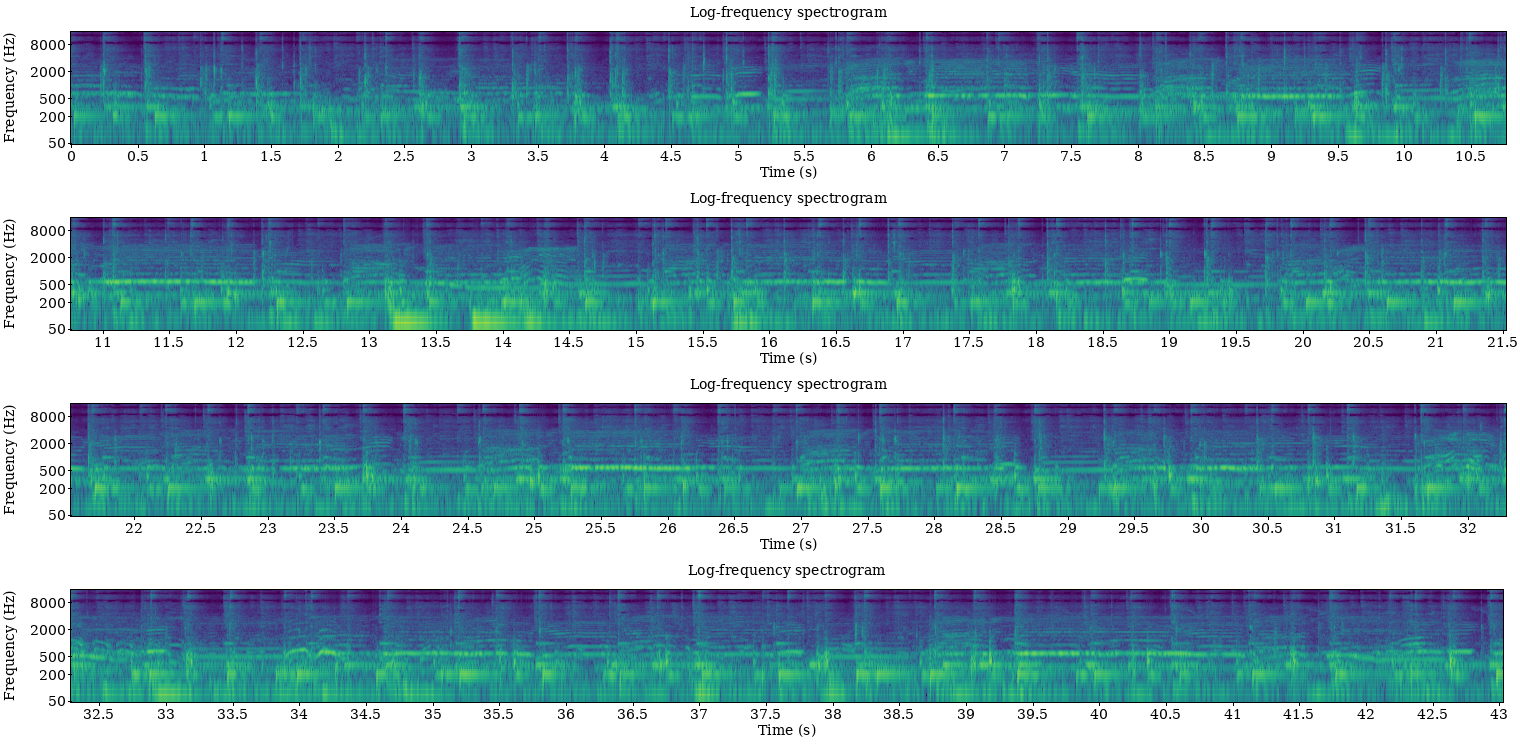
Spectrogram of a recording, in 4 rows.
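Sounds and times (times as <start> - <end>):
berimbau percussion ensemble: 0.0 - 43.0
voices singing: 0.0 - 43.0.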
